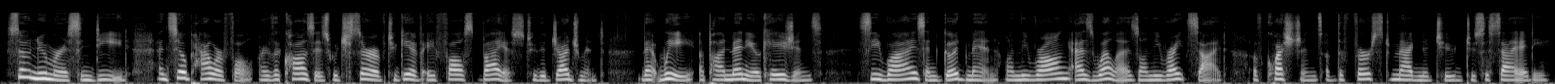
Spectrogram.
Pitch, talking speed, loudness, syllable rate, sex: 215 Hz, 180 wpm, -18 LUFS, 4.7 syllables/s, female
